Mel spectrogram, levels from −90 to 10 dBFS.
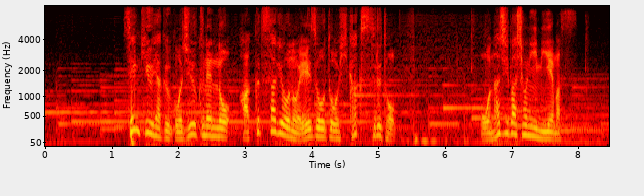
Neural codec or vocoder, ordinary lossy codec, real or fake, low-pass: none; Opus, 16 kbps; real; 7.2 kHz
